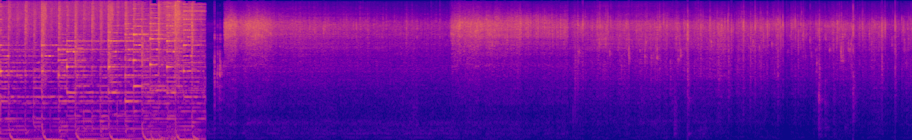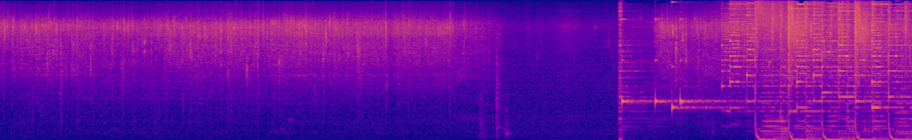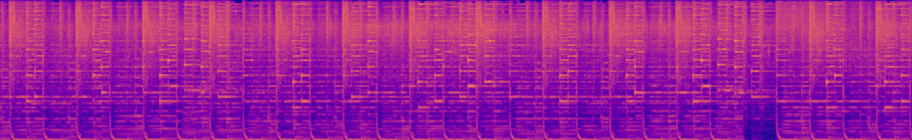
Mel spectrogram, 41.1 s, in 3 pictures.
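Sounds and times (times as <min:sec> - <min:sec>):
chicken sizzling in oil: 0:03.4 - 0:21.0.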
